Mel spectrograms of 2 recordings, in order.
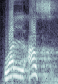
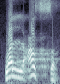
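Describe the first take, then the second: The two takes are said the same way.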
